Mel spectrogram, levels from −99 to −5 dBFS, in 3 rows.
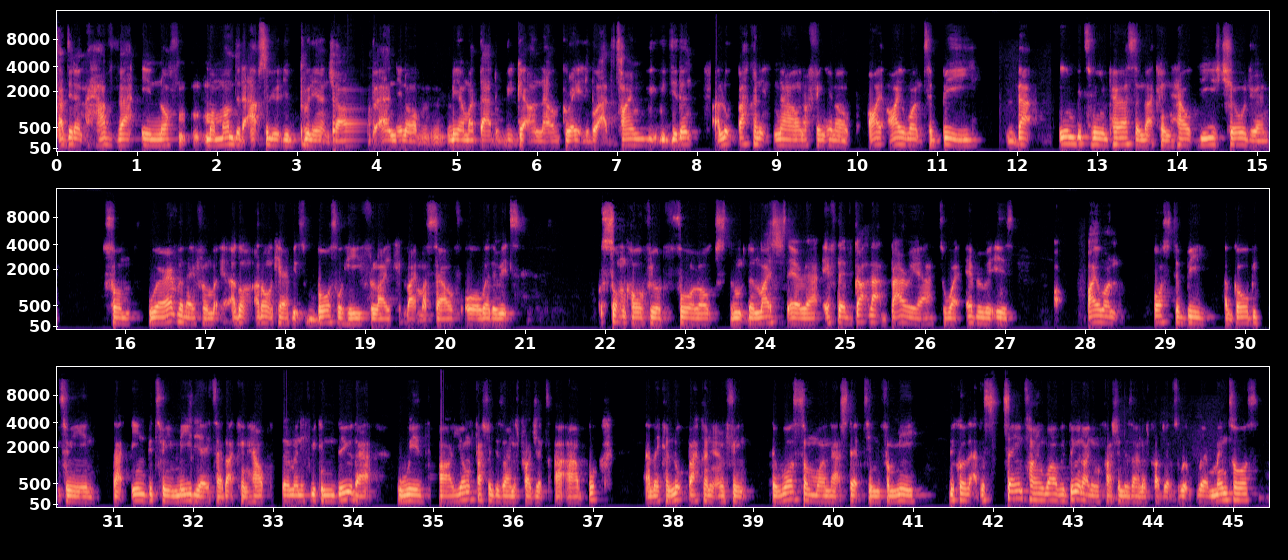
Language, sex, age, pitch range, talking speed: English, male, 20-39, 105-125 Hz, 205 wpm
